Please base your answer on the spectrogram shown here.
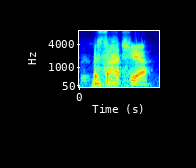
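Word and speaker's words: Bisaccia: rich versace yes yeah correct versace like my bad there's a little chia at the end um he's been a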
